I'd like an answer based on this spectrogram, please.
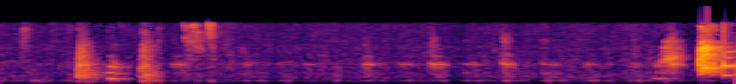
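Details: Dog stirred up by a cat jumping over a wall gives a couple of short barks, then quiet panting and small whimpers, ending in a loud strained bark-whine.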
